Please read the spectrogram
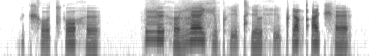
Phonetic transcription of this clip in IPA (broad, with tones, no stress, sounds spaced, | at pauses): t͡ʃʰ o̰˧ t͡sʼ o˧ h ɘ˨ | ɮ y˦ h ɵ˨ ɮ ɛː˦ ç ə˨ pʰ ḭ˧ tʰ i˨ l h ḭ˧ pʼ i˦ qʼ i˦ t͡ʃʰ ɛ˧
